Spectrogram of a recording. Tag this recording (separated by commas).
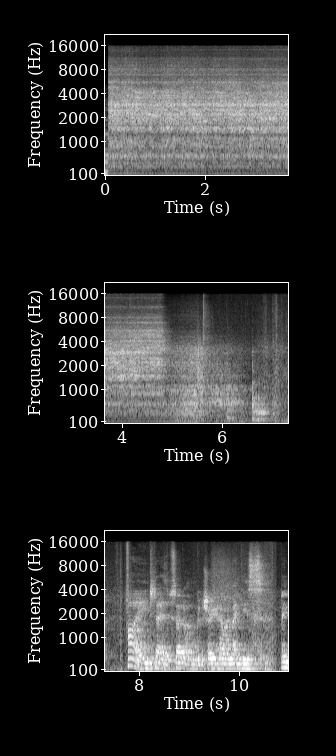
Speech, Tools, inside a small room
